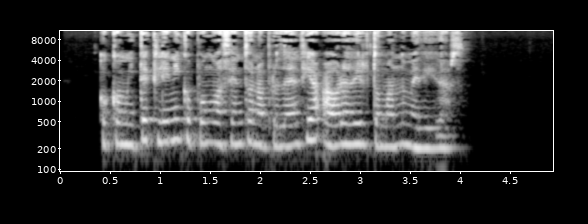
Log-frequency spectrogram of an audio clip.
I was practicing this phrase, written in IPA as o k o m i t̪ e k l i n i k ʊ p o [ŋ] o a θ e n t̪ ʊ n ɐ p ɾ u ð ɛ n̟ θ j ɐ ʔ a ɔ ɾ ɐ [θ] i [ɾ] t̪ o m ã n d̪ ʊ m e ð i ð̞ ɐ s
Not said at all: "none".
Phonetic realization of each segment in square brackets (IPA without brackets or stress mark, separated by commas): ŋ, ð, ɾ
